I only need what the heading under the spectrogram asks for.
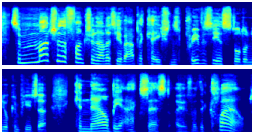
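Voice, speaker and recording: With a British accent, a man speaks in a bright, sharp tone at a fairly high pitch with very wide pitch swings. The sound is dry and close with no echo, and the background is quiet. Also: fairly quick pace. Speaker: university lecturer. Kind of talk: recorded lecture. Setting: recording alone without live audience. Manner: animated, conversational.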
